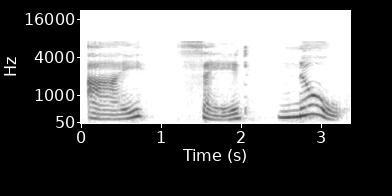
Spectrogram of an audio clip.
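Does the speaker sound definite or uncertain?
definite. It is said firmly and with certainty. The refusal is final. "That sounds pretty definite"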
